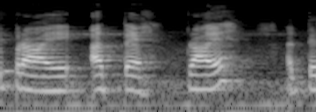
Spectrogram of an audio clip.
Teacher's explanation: विसर्ग का उच्चारण हा के समान होता है। इसका उच्चारण यानी इसका बोलने के लिए हा के तरीके से होता है, जैसे हा मिला हुआ होता है।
